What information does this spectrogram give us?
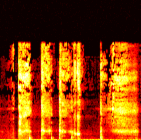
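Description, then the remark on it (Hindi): Five or so harsh coughs from a woman who has just brushed dust off a table in a dusty, long-unused room come in quick bursts, with a brief pause before the last one, over a steady low background hum. “दिव्या ने पास रखे एक टेबल पर अपना हाथ रखा और तुरंत धूल झाड़कर खांसते हुए विशाल से कहा”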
